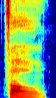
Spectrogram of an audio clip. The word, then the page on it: 造: zào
